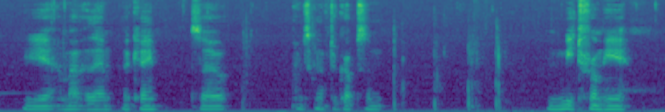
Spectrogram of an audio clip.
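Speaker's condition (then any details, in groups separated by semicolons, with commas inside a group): No condition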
